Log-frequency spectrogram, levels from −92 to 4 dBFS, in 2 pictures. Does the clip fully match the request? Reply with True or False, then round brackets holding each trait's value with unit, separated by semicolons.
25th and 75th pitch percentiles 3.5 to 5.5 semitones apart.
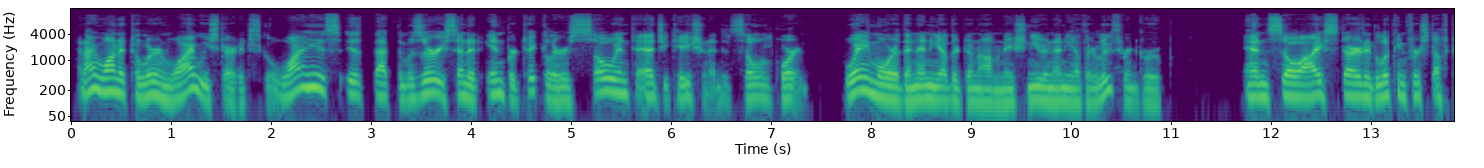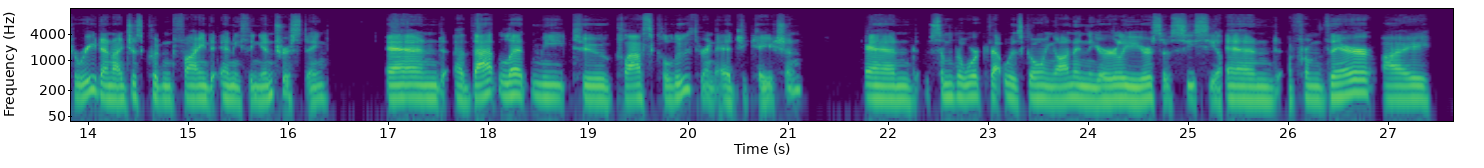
False (2.8 semitones)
